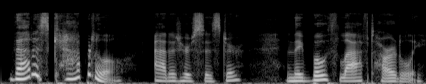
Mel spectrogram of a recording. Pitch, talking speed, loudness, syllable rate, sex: 185 Hz, 155 wpm, -21 LUFS, 5.3 syllables/s, female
